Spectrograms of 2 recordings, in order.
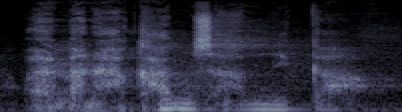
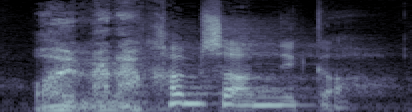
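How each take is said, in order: First: Much softer whispered repeat. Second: Said in the usual way. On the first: Real, not acted. Preacher repeating his thanks to the congregation, in a whisper. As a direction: drop to a breath on 감사합니까. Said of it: "same line repeated, whispered". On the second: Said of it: "repeated as a whisper".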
